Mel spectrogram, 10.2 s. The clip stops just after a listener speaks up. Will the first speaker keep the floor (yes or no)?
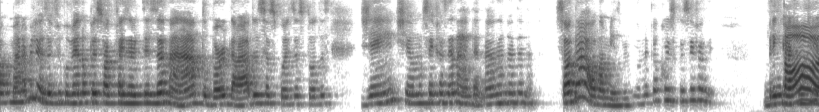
no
